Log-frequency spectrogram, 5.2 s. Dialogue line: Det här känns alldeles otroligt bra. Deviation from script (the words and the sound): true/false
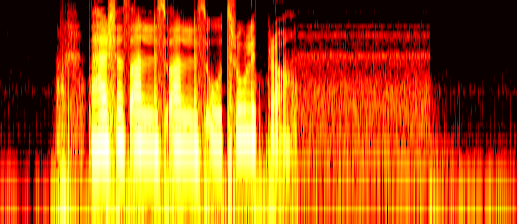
true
